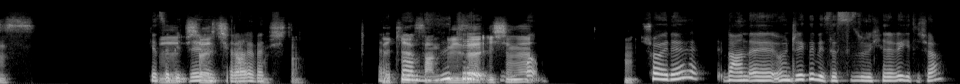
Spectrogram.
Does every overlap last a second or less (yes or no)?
no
